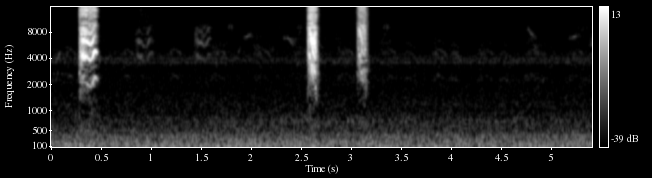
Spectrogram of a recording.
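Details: A female double-collared seedeater gives calls meant to excite a male into singing. Three brief, bright, high chirps come at irregular spacing, the last two close together, against faint steady hiss.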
